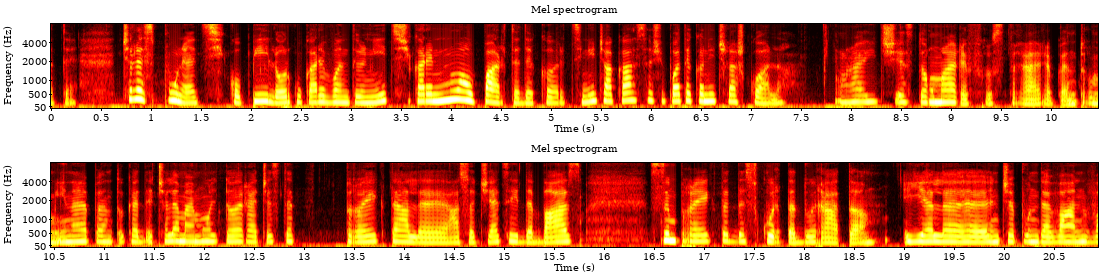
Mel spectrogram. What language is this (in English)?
Romanian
